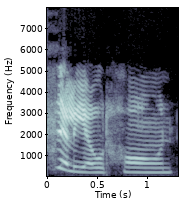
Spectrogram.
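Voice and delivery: loud mocking line ending in a big laugh; hammed-up derisive laughing; Gordon laughing. A narrator's reading. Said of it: "laughed Gordon".

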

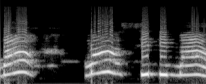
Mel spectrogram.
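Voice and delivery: put-on a scared girl sobbing for her mother; frightened cry for mom. Screaming for mom after ghost.

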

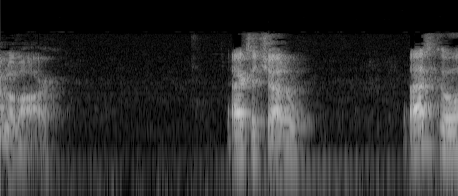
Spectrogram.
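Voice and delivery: normal talking voice

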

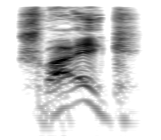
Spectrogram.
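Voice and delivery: deafening roar. A narrator's reading. Dracula silencing the blonde, deafening roar. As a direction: silence her with one roar. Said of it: "brüllte Dracula".

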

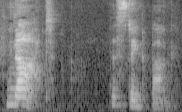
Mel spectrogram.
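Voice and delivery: usual speaking voice

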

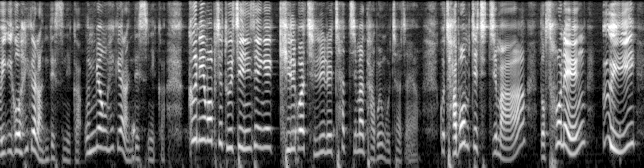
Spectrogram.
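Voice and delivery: ordinary talk, nothing marked

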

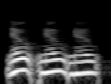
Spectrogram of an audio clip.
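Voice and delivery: exasperated no, no, no; frustrated. Acted. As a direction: shake off the wrong rhyme, irritated. Ant frustrated with his rhyme.

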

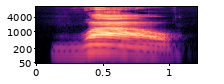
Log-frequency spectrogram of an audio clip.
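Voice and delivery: low, loud drawn-out wow; be truly amazed; a big impressed teacher wow. A narrator's reading.

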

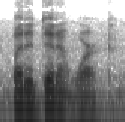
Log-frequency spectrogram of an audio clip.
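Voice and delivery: plain reading voice

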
